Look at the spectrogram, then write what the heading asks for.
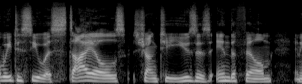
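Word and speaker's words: Shang-Chi: chi movie nice pronunciation i'm still trying to get in the hang of not pronouncing it shang chi but cj said that he can't wait to see what styles shangti uses in the film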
